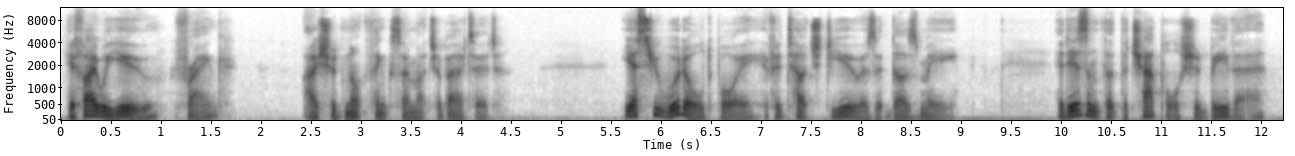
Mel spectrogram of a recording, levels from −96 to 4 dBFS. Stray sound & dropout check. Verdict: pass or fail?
pass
